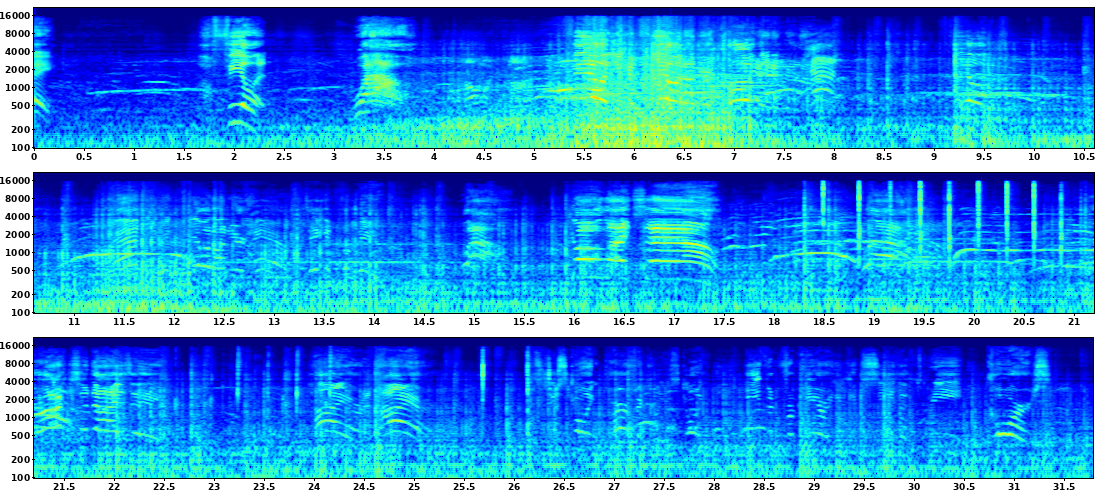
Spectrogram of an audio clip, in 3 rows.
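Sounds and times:
people's excited voices: 0.0s - 10.2s, 11.0s - 22.5s, 26.3s - 28.8s
rocket launch engine roar with diamond shock crackling: 0.0s - 31.7s
speech: 2.0s - 2.4s, 3.2s - 3.9s, 5.6s - 6.4s.

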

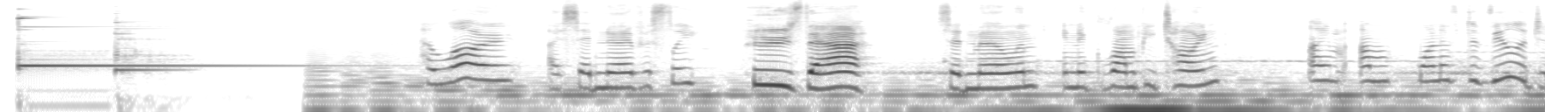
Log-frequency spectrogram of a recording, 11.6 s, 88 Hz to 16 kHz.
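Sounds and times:
two-tone doorbell chime: 0.1s - 2.3s
speech: 2.3s - 11.5s.

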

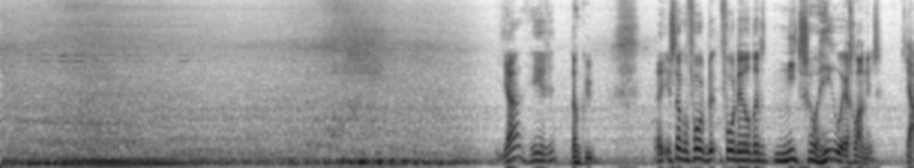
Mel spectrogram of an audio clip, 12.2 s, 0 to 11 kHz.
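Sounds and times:
convoy of motorcycles rumbling past: 0.0s - 6.6s
speech: 6.7s - 12.1s.

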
